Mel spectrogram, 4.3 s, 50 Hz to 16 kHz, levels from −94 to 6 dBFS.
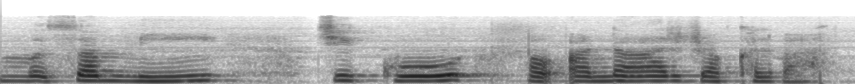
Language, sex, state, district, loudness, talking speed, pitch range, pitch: Bhojpuri, female, Uttar Pradesh, Deoria, -17 LUFS, 85 wpm, 195-215 Hz, 205 Hz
